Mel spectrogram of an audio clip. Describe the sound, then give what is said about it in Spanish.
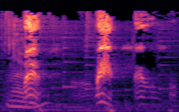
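A human voice imitates the bark of a Yorkshire terrier with three short, yappy, nasal bursts that bend up and down in pitch. The first two are louder and the last is a softer yip. “Ahí me hacen el ladrido de Yorkshire.”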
